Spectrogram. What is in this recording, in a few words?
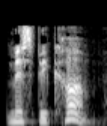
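"misbecome", British English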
